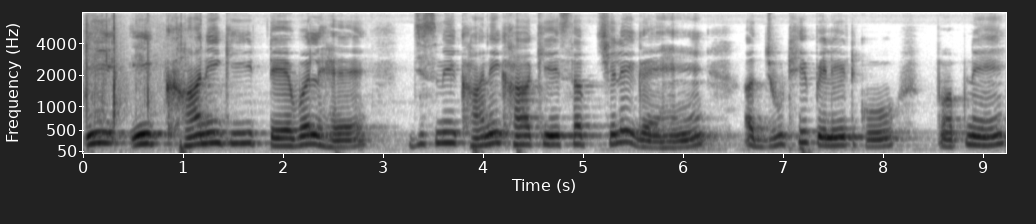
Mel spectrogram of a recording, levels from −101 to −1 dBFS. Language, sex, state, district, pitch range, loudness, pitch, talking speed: Hindi, male, Odisha, Sambalpur, 165-210 Hz, -18 LUFS, 190 Hz, 115 wpm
